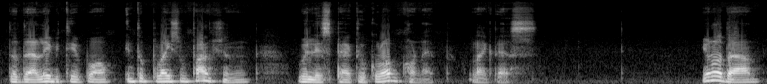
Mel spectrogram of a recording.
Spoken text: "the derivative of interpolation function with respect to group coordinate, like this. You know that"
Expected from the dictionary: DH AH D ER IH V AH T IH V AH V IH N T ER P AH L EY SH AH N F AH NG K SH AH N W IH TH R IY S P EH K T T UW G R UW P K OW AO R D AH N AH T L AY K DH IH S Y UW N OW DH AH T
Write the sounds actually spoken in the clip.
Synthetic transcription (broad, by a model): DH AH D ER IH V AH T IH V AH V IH N T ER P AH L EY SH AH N F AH NG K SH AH N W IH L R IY S P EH K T T UW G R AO B K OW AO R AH N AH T L AY K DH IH S Y UW N OW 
